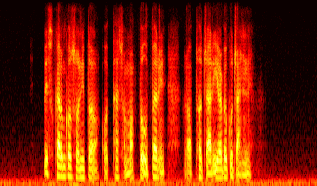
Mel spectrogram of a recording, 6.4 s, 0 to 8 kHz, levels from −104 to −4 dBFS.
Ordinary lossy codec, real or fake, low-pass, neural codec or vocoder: Opus, 24 kbps; fake; 7.2 kHz; autoencoder, 22.05 kHz, a latent of 192 numbers a frame, VITS, trained on many speakers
